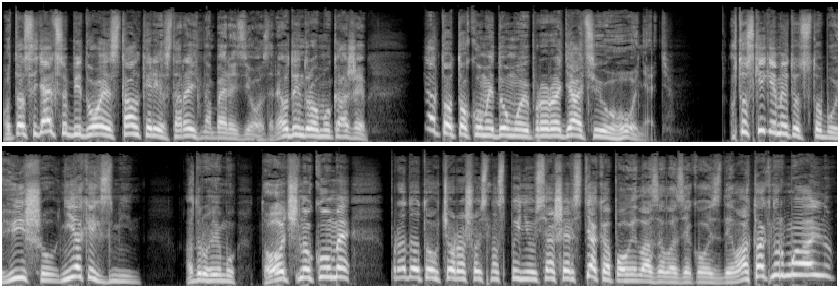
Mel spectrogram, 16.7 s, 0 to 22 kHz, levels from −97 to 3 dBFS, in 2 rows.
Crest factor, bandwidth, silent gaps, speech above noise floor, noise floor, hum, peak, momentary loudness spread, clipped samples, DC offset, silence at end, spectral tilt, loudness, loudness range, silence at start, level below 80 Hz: 14 dB; 17.5 kHz; none; 49 dB; -62 dBFS; none; 0 dBFS; 9 LU; under 0.1%; under 0.1%; 0.05 s; -4 dB/octave; -13 LUFS; 2 LU; 0 s; -52 dBFS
